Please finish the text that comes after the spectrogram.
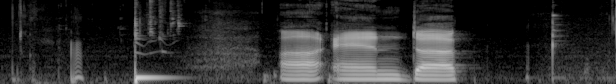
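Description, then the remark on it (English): Three large ice cubes clink against a glass, a brief hiss of Four Pillars rare dry gin pouring follows, then a voice makes three drawn-out glugging sounds imitating the pour, fairly loud. “And because of that, I'm pouring a gin.”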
